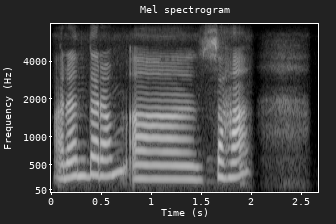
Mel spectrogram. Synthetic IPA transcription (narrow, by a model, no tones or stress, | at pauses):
ɐ̰nɐnt̪ɐɾɐm | sɐɦɐ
